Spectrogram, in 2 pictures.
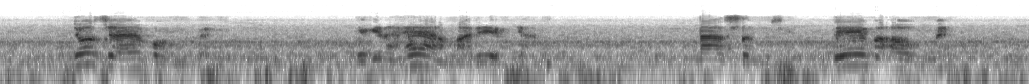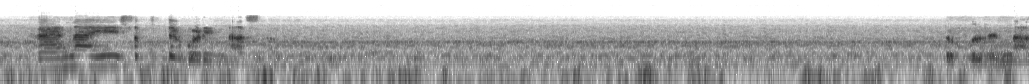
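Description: An elderly woman speaks slowly in short bursts, heard through a microphone on a call.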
